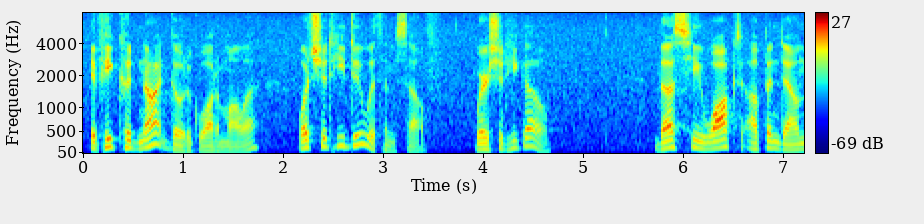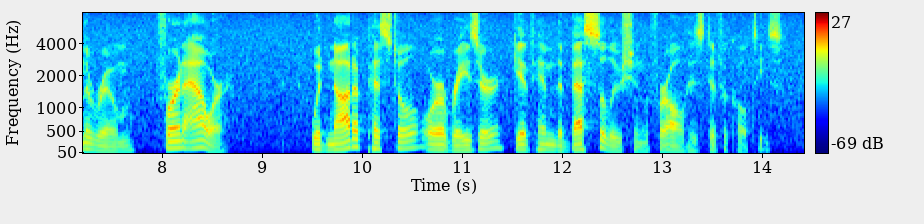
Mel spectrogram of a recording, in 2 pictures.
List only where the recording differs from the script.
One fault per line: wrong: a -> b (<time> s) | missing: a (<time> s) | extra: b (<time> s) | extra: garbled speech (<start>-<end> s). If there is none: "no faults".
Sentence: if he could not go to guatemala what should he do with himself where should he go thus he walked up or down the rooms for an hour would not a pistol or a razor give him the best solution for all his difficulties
wrong: or -> and (6.8 s)
wrong: rooms -> room (7.3 s)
